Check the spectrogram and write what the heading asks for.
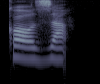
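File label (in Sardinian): "cosa", female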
